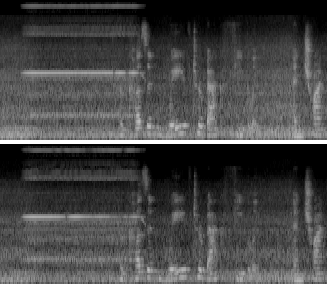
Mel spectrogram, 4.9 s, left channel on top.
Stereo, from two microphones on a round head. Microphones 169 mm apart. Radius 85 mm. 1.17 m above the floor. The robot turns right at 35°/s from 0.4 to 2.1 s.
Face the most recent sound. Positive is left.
turn(degrees=40)  # may be behind; listen again after turning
